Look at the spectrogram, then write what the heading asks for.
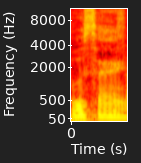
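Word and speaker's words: Wu Tsang: Yes, Wu Sang.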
